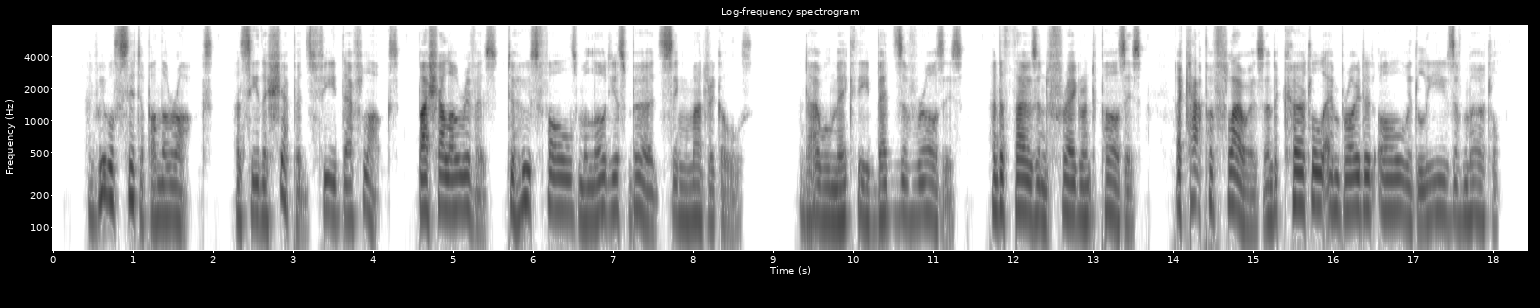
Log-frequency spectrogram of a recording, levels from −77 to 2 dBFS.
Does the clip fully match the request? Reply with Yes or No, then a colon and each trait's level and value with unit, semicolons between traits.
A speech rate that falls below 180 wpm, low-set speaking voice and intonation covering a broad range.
No: average, 170 wpm; low, 130 Hz; average, 3.2 semitones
